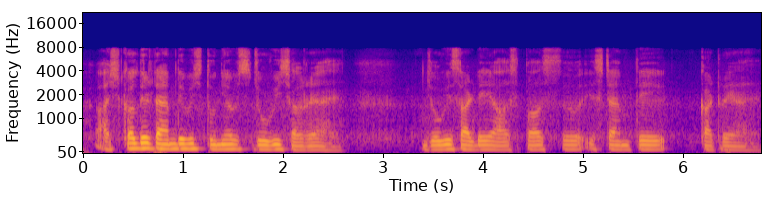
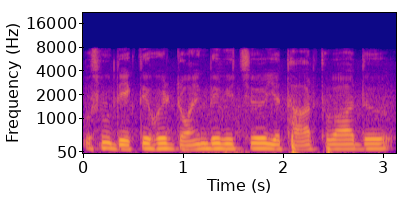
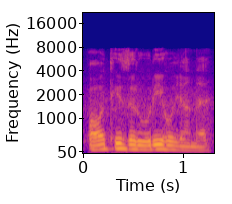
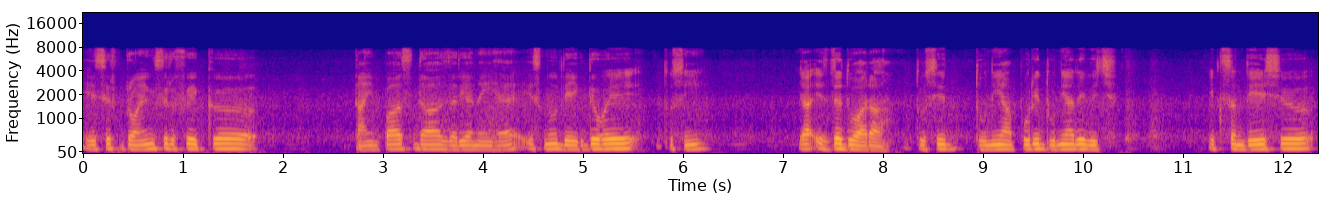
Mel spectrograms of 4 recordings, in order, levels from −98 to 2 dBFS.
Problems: none marked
